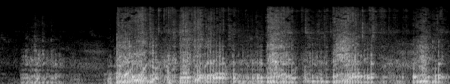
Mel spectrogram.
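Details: Lion giving loud, rough, continuous roaring and growling that starts abruptly after a quiet second and stays harsh and dense throughout, with deep rumbling underneath and a few brief swells.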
